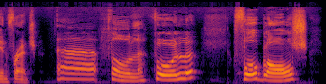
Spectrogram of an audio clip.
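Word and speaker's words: folle: Fall F or FY blanch how would you pronounce f o l l e in French uh full full full Blan it's the feminine derivative of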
